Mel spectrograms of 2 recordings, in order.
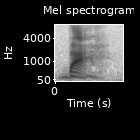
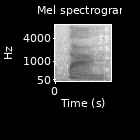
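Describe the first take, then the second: First: The word is strong, open and intense. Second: The word is weak, closed and unstressed. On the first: It is the verb form meaning gives. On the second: It is a preposition joined with an article.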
